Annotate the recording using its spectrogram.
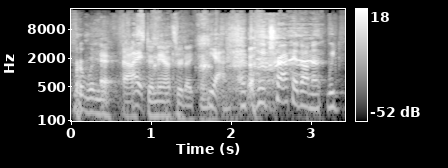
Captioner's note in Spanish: Risas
